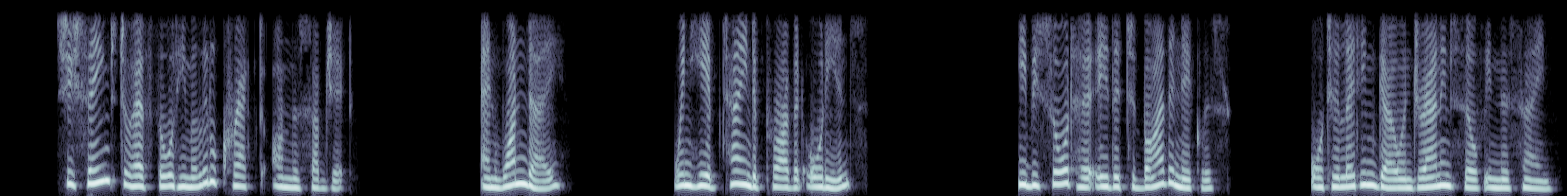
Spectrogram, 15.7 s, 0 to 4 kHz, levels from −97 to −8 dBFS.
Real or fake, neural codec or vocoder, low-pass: real; none; 3.6 kHz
